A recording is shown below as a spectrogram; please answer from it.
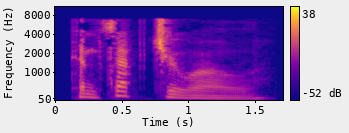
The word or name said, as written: conceptually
